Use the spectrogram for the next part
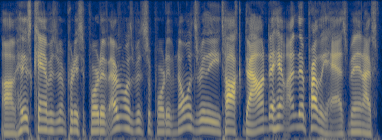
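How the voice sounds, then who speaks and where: Young male reaction host, casual and chatty, slightly higher voice, smooth and close to the mic with a dry sound. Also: lively intonation, quick pace, a bit bright, no room sound. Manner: chatty, laughs easily, restarts sentences. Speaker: boxing commentator reacting to a clip.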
